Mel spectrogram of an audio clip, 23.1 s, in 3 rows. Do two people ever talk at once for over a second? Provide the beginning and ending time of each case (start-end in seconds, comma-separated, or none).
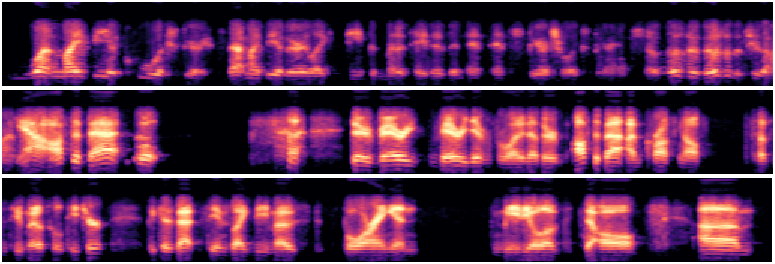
7.8-9.2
